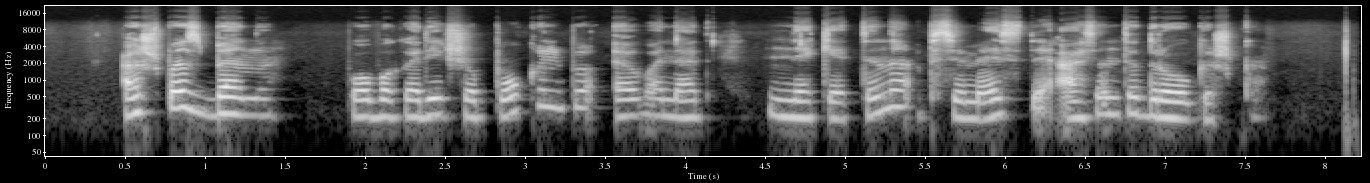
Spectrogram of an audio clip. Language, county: Lithuanian, Vilnius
